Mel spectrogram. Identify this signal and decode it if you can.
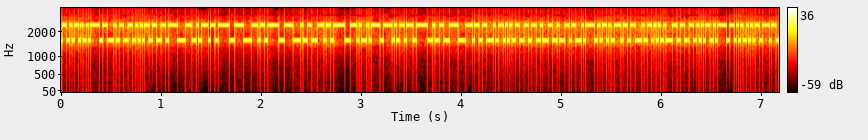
RTTY, about 45.45 baud. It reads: DECISION TO TOW THE TWO CRIPPLED CRUISERS
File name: fsk850 / battleshipnj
